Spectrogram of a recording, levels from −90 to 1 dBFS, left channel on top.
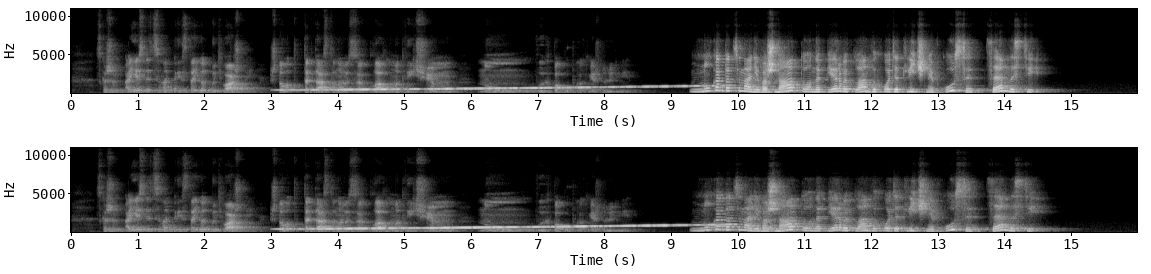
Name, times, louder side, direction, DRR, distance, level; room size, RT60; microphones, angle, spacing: voice 1, 0.0-2.7 3.0-5.7 6.1-8.4, equal, 10° left, 0 dB, 1.1 m, -37 dB
sound 1, 3.0-10.0, right 2 dB, 50° right, 0.7 m, -26 dB
voice 2, 9.3-14.5, left 4 dB, 45° left, 6 dB, 0.3 m, -22 dB
13.5 x 4.8 x 2.7 m, 0.94 s
head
